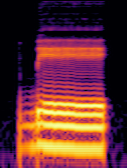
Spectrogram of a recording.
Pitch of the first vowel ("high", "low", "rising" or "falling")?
low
